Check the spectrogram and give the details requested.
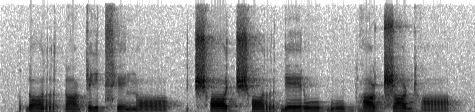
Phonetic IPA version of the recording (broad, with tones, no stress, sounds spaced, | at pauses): ɗ ɔ˨ r ɠ ɑ˨ ʈ i˦ t͡sʰ e˨ n ɔ˨ | t͡ʃʰ ɔ˦ t͡ʃʰ ɔ˨ r ɠ e˧ ɾ u˦ ɠ u˧ bʱ ɒ˦ ʈ͡ʂ ɒ˦ ɖʱ ɒ˨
